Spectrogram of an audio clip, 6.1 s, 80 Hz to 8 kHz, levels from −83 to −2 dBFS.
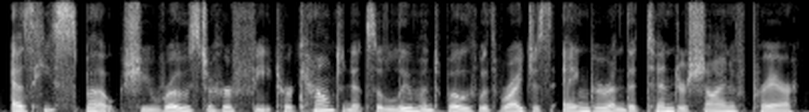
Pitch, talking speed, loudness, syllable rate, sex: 170 Hz, 205 wpm, -19 LUFS, 5.5 syllables/s, female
